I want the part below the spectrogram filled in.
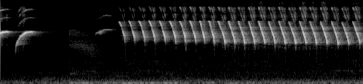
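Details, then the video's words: Canary song to stimulate other canaries to sing: a couple of rising-falling whistles, a pause, then a fast, regular, buzzy roll of short repeated notes. "Ampuh Buat Merangsang Emosi Burung Kenari Lain Biar Gacor Ikut Ngeroll Panjang"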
